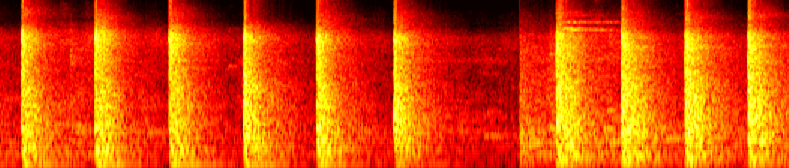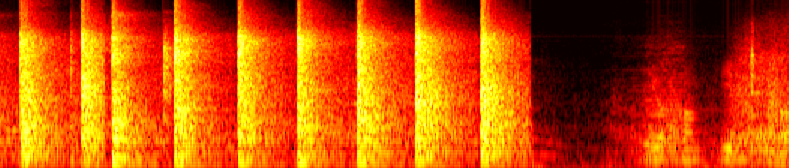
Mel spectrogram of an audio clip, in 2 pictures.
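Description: Hammer blows on a wooden batten laid over corrugated metal sheeting, a steady run of about two strikes a second, each ringing briefly. They pause briefly about three seconds in and stop about nine seconds in.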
